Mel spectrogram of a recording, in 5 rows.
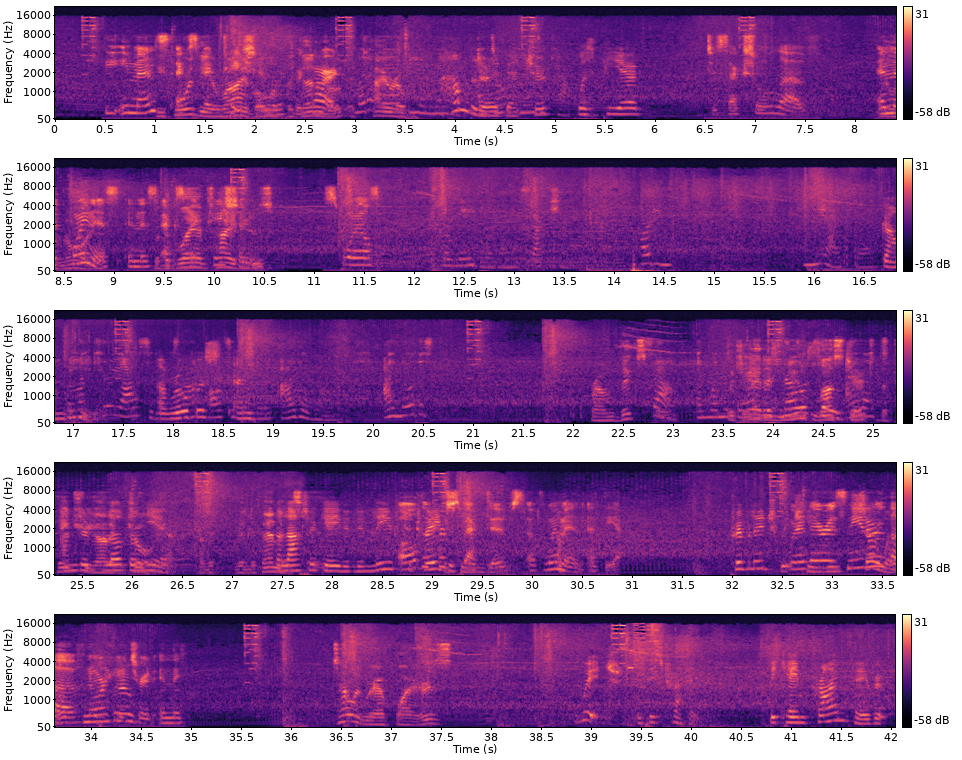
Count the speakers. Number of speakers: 4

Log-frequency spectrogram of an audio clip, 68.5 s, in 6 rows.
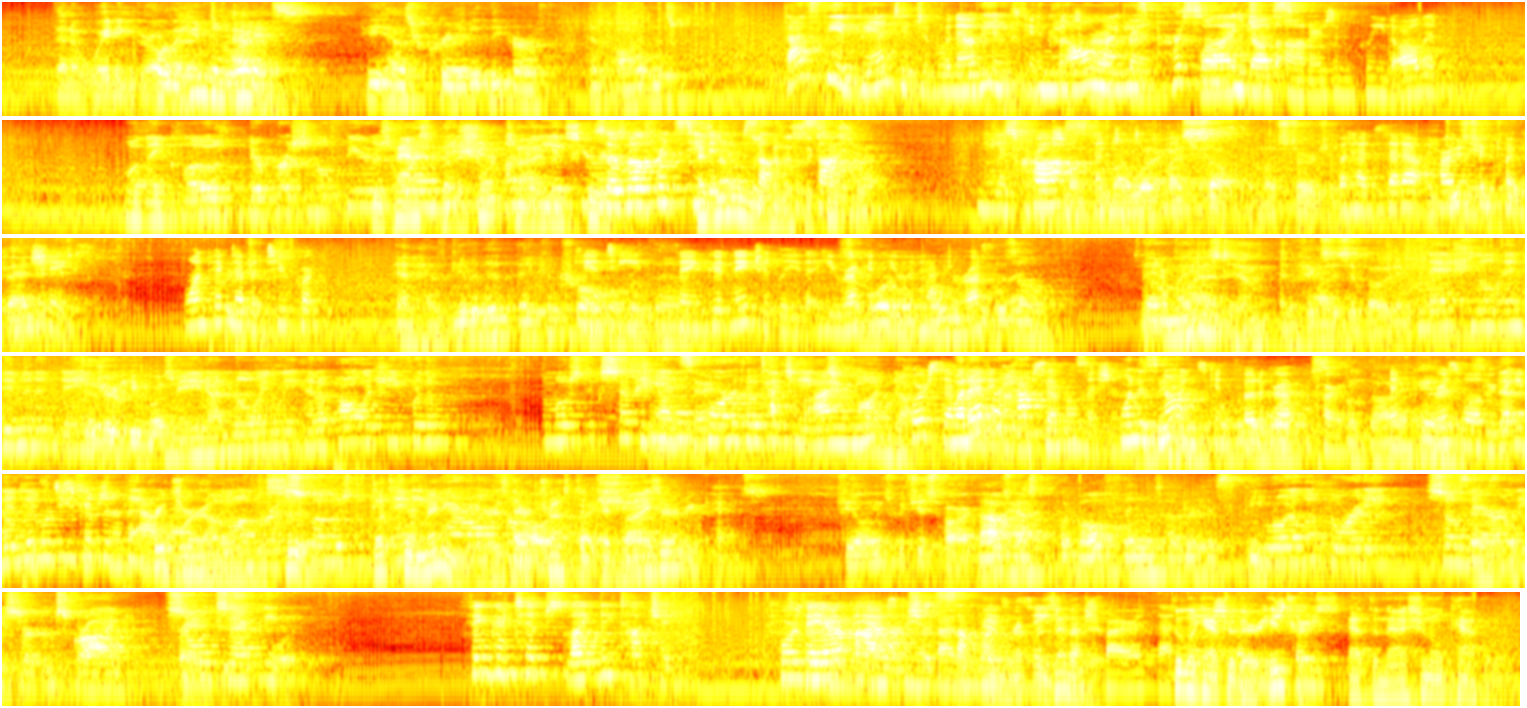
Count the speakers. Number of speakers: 7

